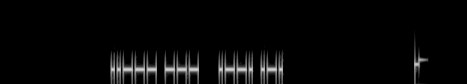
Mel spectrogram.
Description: Morse code, heard as a keyed tone, about 42 wpm, 700 Hz. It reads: 2O PR
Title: Winter Field Day Exchanges Encore 40wpm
